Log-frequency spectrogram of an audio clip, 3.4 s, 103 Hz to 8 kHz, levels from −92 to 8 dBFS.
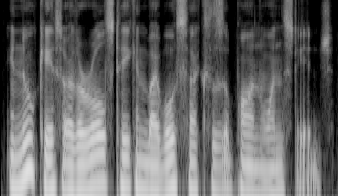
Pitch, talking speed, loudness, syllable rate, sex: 110 Hz, 230 wpm, -16 LUFS, 6.2 syllables/s, male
